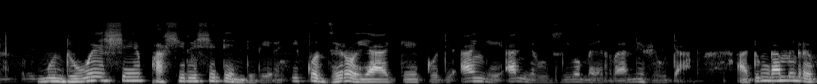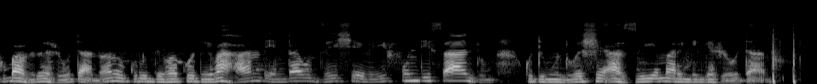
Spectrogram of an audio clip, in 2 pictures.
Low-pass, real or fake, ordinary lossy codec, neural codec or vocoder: 7.2 kHz; real; MP3, 64 kbps; none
